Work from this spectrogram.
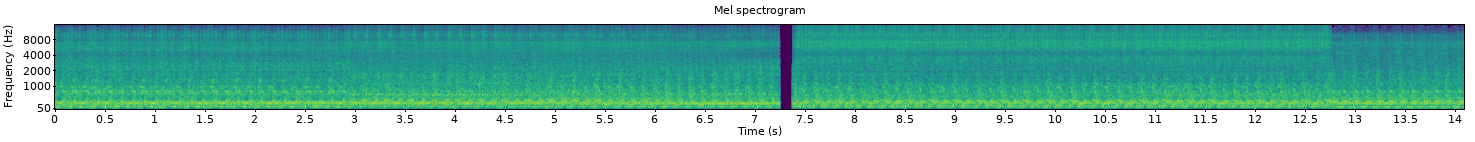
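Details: Hino EM100 diesel engine started after sitting dead three to four years: even, steady idle with a regular firing beat and no knocks or rattles; normal idle.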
